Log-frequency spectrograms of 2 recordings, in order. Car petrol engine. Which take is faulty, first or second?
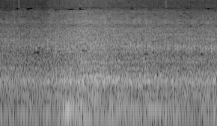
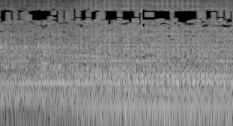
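second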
